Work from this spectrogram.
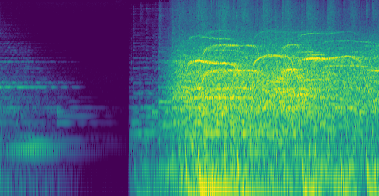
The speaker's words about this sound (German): Jubeln, tanzen, sich verausgaben bei einem Konzert, gemeinsam schwelgen im Alles ist möglich Gefühl, zusammen mit Tausenden von Leuten.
